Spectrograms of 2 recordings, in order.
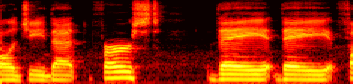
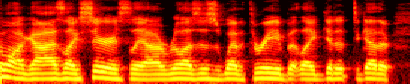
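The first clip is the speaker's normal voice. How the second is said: ordinary talk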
